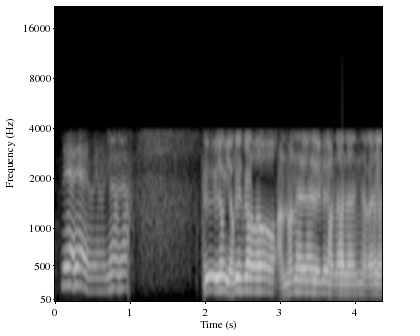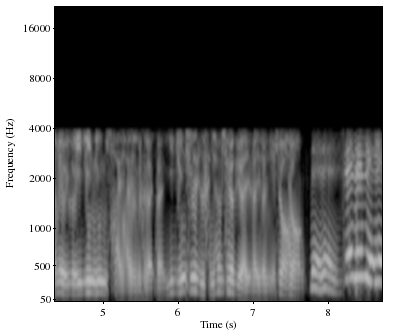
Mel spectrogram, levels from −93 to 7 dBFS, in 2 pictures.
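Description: From start to finish the speech is heard twice: a second, equally loud copy trails the first by roughly 150 ms, giving a stuttering, slapback doubling with no reverberant tail or change in tone between the two. Because the copy is full-strength and dry rather than a room echo, this doubled audio track most likely comes from the same signal being picked up a second time through a slower route, or two misaligned copies left together in an edit.

Both copies also carry a harsh, buzzing, robotic quality throughout, with nothing above 3.8 kHz and stretches where the voice turns into hiss or into a droning buzz at the wrong moments. This is the sound of the LPC-10 vocoder, and the heavy damage fits its 2.4 kbit/s rate. Rather than keeping the waveform, it rebuilds speech by passing either a regular pulse train or noise through a short vocal-tract filter. Each instant is forced to be fully voiced or fully unvoiced, and wrong choices produce those stray buzzes and hisses.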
